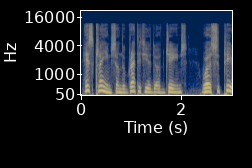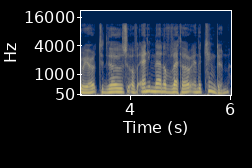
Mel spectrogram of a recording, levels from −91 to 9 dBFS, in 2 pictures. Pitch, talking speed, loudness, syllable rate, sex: 165 Hz, 190 wpm, -18 LUFS, 5.3 syllables/s, male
